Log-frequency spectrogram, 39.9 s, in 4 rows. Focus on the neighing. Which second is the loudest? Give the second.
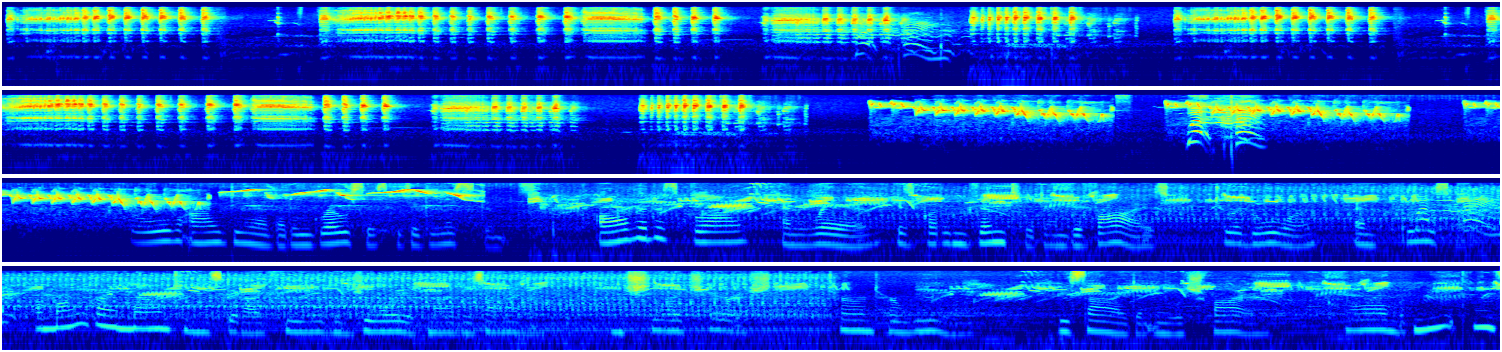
18 s.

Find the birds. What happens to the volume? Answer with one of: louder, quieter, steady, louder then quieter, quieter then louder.
quieter.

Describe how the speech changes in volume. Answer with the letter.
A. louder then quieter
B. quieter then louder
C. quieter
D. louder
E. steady
E.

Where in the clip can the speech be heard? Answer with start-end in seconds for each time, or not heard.
20.8-39.9.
